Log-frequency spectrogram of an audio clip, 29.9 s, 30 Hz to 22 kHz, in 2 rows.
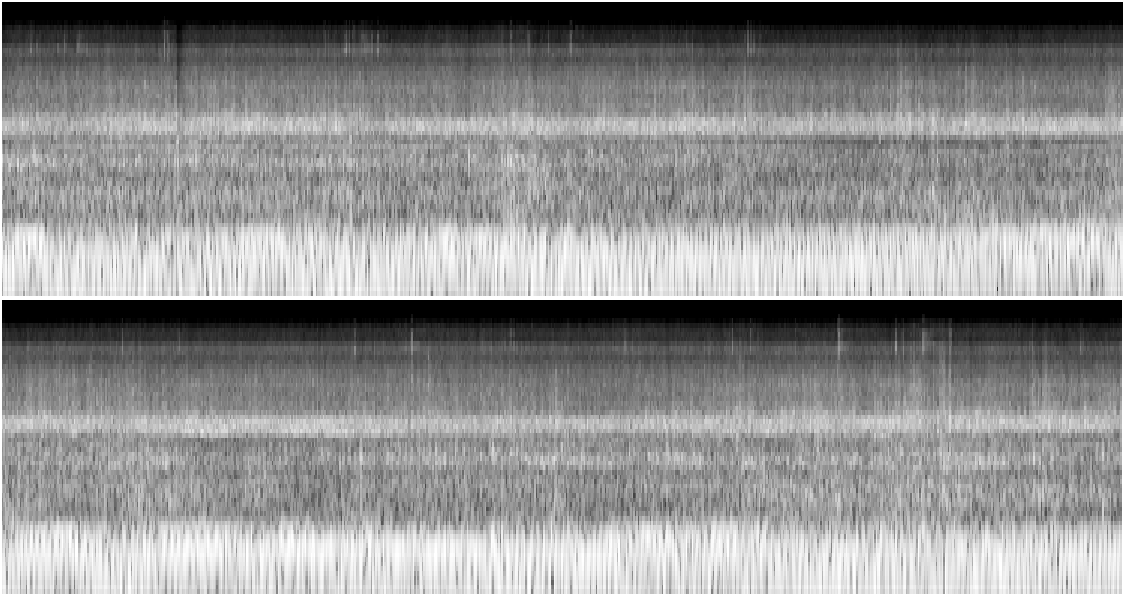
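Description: BMW R1200GS Adventure's boxer-twin engine running steadily as the motorcycle rides along a gravel track at an even pace, a constant low rumble.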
